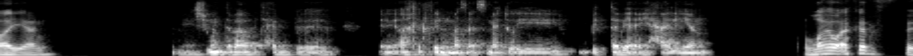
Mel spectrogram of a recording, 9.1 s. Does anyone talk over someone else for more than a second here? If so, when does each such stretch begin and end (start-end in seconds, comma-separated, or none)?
none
